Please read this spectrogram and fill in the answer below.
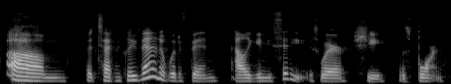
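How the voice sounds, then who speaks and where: A woman's voice: low voice, animated, fairly quick, background noise. A woman hosting a podcast in a casual, chatty and playful way, with exclamations as she runs quizzes and interviews. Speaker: podcast host.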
